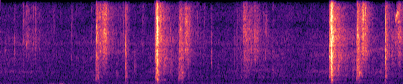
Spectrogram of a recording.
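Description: A BB gun fires several times, sharp snapping cracks close by, with two standing out loudest among a few lighter clicks over a quiet background.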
